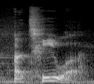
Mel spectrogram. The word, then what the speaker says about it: Atiwa: thanks for watching tiwa apparently if the stress is on T1 so they never pronounced it right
